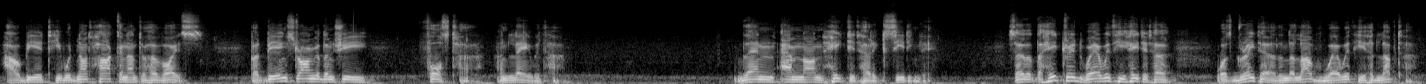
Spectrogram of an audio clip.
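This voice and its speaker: A man narrating a dramatized Bible, telling the story solemnly in measured, archaic English. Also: on the low side, animated, low-quality recording.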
